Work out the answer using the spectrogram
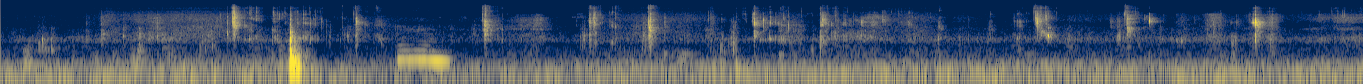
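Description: Close-up eating sounds: a person chewing, with many sharp wet mouth clicks and smacks. One loud thump comes about three seconds in, and a brief hummed sound follows about a second later.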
